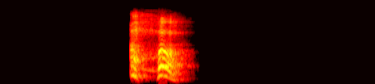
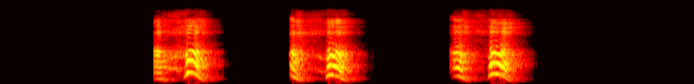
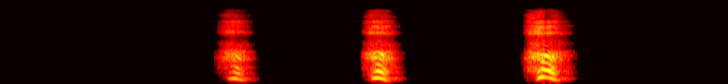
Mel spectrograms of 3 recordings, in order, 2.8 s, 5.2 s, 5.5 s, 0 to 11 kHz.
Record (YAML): cough_length: 2.8 s
cough_amplitude: 26970
cough_signal_mean_std_ratio: 0.22
three_cough_length: 5.2 s
three_cough_amplitude: 28241
three_cough_signal_mean_std_ratio: 0.33
exhalation_length: 5.5 s
exhalation_amplitude: 28555
exhalation_signal_mean_std_ratio: 0.22
survey_phase: beta (2021-08-13 to 2022-03-07)
age: 45-64
gender: Female
wearing_mask: 'No'
symptom_none: true
smoker_status: Never smoked
respiratory_condition_asthma: false
respiratory_condition_other: false
recruitment_source: Test and Trace
submission_delay: 1 day
covid_test_result: Negative
covid_test_method: LFT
